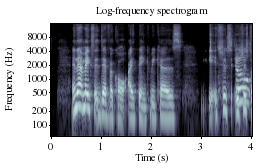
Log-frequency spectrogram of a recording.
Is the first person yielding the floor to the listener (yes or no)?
no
